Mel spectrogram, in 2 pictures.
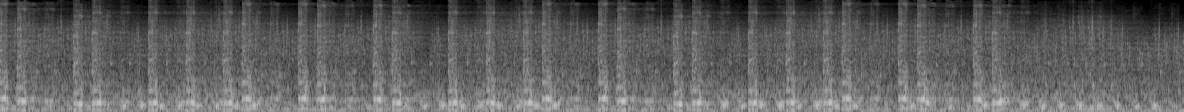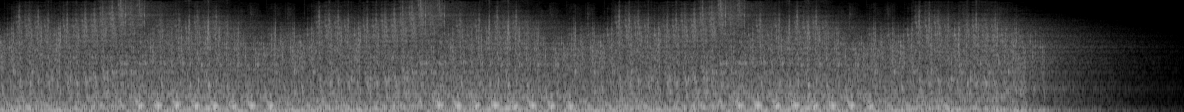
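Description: Heavily edited logo-remix audio, chopped into a rapid stutter. For the first ten seconds or so it is dense fast clicks over short repeating tones. After that it turns into a smoother, steadier repeating loop.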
